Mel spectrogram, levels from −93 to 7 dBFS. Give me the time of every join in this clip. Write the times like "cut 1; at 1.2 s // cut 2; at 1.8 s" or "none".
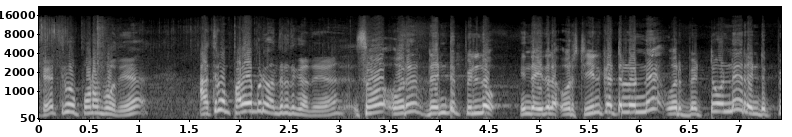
none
